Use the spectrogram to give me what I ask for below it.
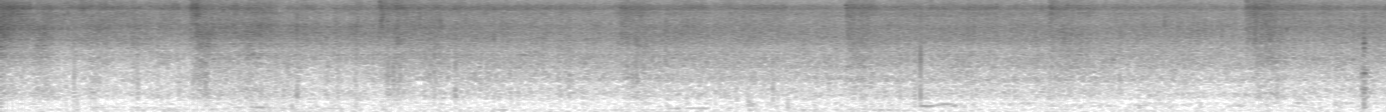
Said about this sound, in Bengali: তেলটা গরম হয়ে গেছে, মেখে রাখা মাছগুলো দিয়ে দেবো।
